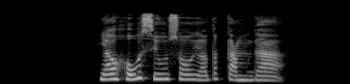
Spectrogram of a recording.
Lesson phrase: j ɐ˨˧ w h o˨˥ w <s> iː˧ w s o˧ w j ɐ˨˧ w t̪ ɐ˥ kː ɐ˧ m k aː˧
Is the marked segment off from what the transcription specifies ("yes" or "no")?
no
